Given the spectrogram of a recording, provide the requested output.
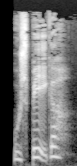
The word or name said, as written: usbeker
